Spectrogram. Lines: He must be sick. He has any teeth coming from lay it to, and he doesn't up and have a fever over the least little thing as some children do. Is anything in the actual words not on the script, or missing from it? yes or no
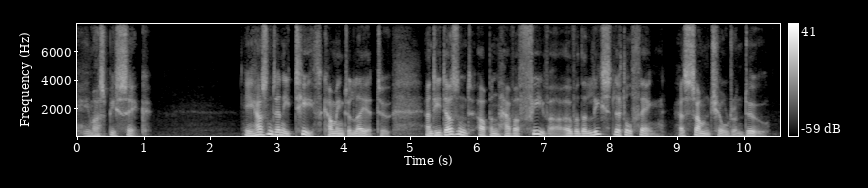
yes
